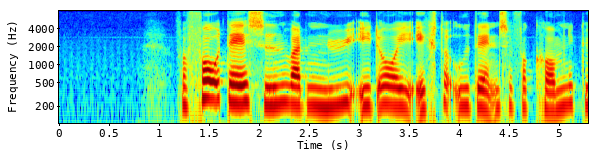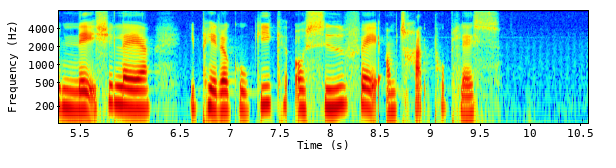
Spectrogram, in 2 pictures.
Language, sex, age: Danish, female, 35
